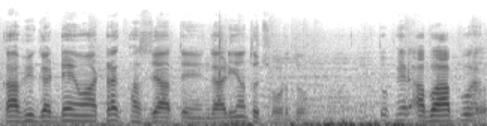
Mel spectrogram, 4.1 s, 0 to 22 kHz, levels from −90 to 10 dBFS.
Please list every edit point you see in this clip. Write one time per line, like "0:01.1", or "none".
none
